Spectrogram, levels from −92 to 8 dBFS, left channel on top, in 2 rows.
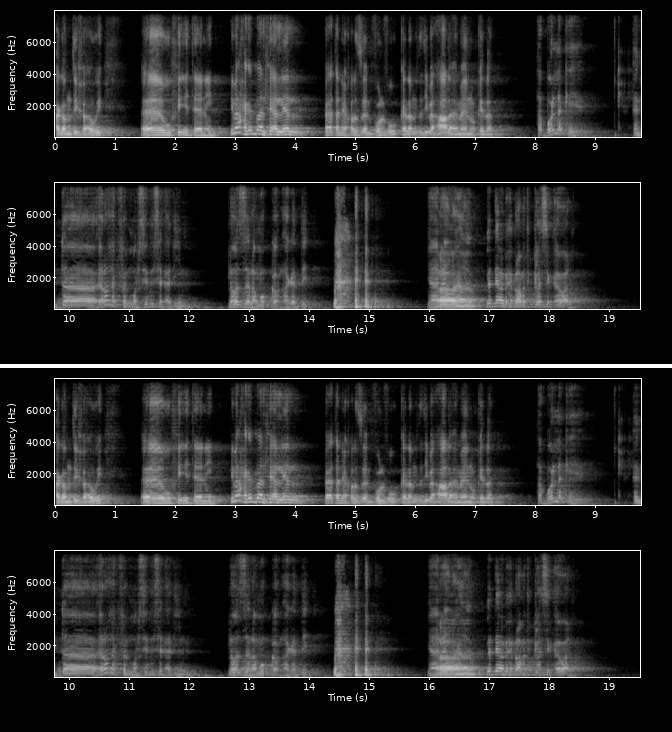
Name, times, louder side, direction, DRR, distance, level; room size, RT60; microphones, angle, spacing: voice 1, 0.0-0.8 1.4-2.7 2.9-4.2 4.5-7.3 14.4-15.0 16.1-16.7, left 2 dB, 25° left, 10 dB, 1.2 m, -22 dB
voice 2, 8.0-8.8 9.6-12.0 12.6-14.0 16.0-18.4, left 1 dB, 60° left, 5 dB, 2.6 m, -30 dB
28.5 x 27.5 x 7.1 m, 1.1 s
head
